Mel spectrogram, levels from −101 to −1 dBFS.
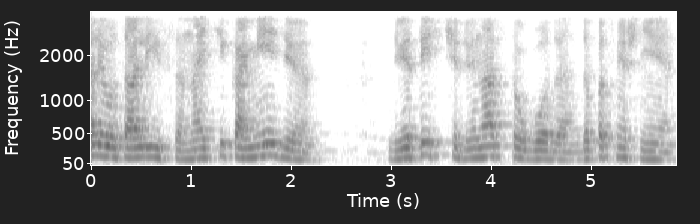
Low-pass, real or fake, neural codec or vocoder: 3.6 kHz; real; none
